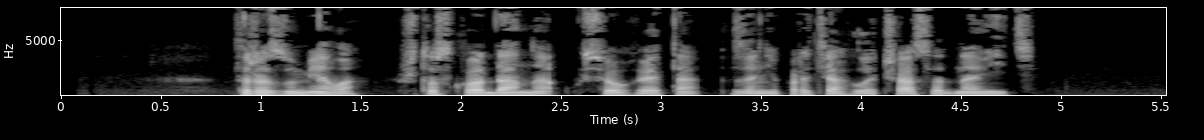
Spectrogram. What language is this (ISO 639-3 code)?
bel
